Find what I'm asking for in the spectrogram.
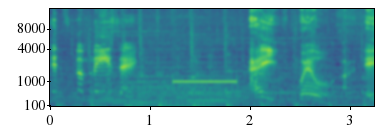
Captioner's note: phone beeping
